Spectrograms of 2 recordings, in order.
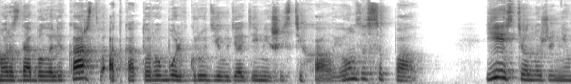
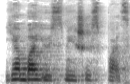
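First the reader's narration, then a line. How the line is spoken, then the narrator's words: Plain. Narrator (Russian): сказала мама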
